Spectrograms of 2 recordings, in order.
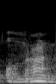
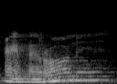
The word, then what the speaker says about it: عمران: اگه بخواد عربی بشه با چطور تلفظش کنیم؟ باید عمران بگیم، مهندسی عمران میگید، بالاخره این میشه عمران بر وزن فعلان میشه مصدر عربی، یعنی آبادی، مثل فرقان این میشه مصدر من، اما این فعلانه، این امرانه و این عربی نیست.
